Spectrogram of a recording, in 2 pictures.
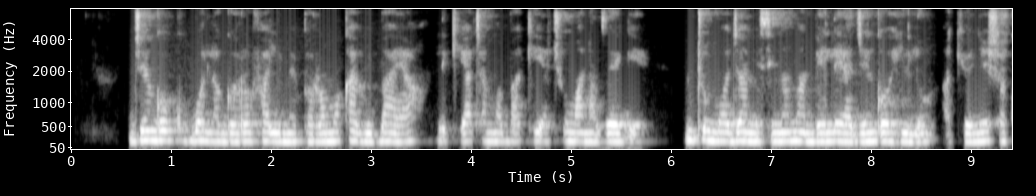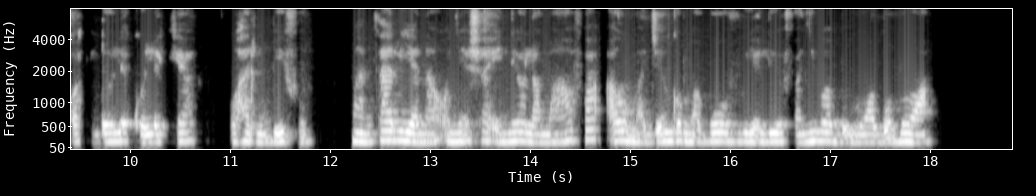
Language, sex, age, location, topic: Swahili, female, 18-24, Kisumu, health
